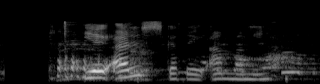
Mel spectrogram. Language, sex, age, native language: Icelandic, female, 9, Icelandic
